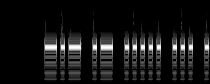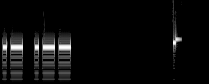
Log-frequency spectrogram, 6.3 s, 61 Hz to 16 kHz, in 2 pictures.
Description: Morse code, heard as a keyed tone, about 20 wpm, 700 Hz. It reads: KA5SUW
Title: USA Call Signs - 2x Character Spacing - 20wpm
